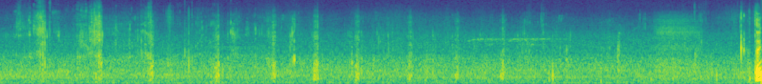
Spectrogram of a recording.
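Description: Broccoli being chewed close up, a series of soft, crunchy bites at an irregular rhythm, faint and alone with no talking.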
